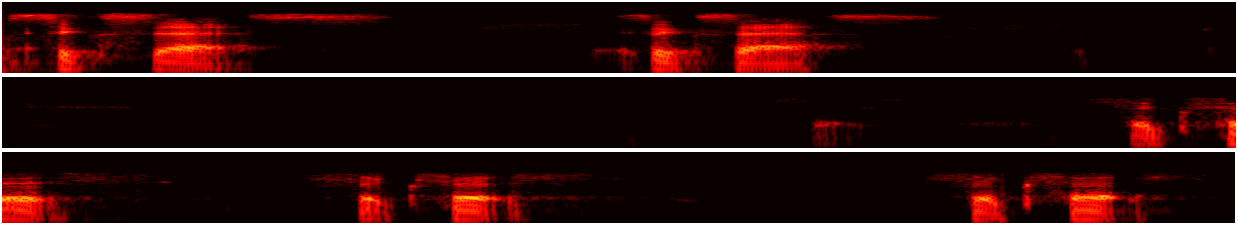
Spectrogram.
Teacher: i wouldn't say the you i would say more like the schwa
